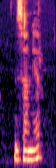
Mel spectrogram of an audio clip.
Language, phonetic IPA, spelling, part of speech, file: Polish, [ˈzãmʲjar], zamiar, noun, LL-Q809 (pol)-zamiar.wav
